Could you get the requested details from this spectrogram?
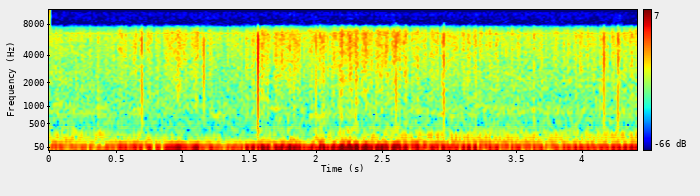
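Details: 1999 Ford Escort ZX2, 2.0L twin-cam Zetec, at idle: uneven, lumpy idle that surges and stumbles with a miss, a tap and heavy blow-by. Cylinder two reads 25 psi; owner suspects lower-end failure and possible knock.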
